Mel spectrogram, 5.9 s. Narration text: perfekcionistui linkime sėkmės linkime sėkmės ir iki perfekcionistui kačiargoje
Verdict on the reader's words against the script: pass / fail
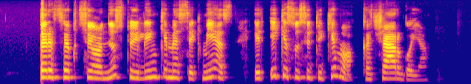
fail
